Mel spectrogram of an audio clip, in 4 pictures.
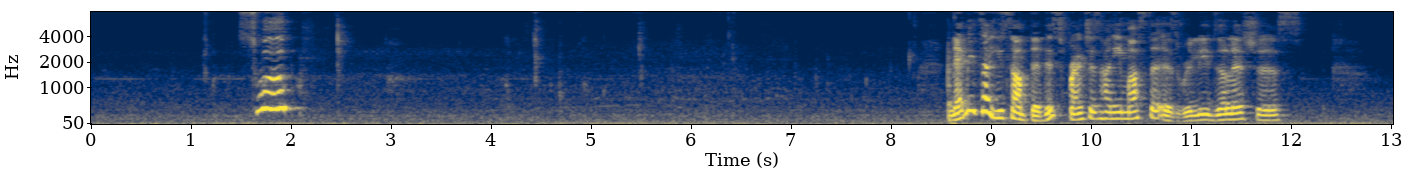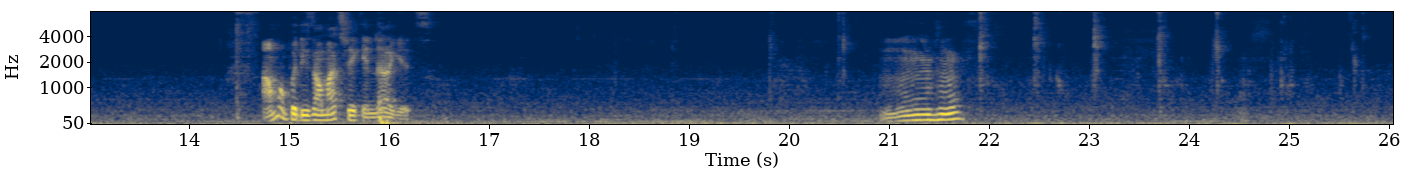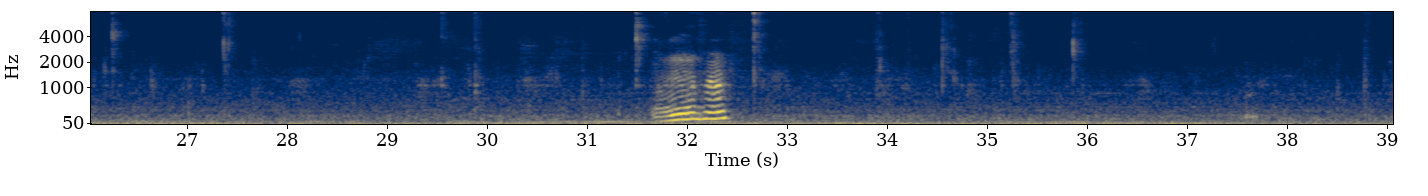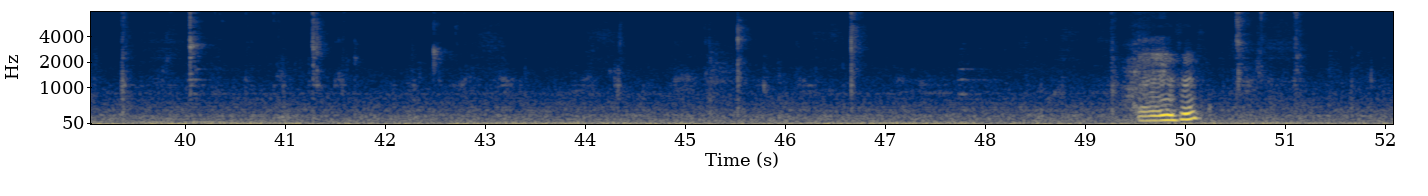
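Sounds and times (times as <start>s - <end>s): chewing with wet mouth smacks: 2.2s - 8.4s, 16.8s - 47.4s, 48.1s - 49.5s, 50.2s - 52.0s
wet mouth smacks: 50.4s - 51.2s.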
